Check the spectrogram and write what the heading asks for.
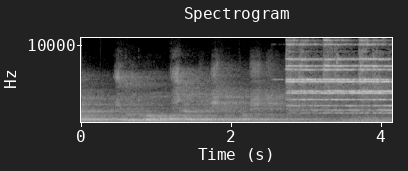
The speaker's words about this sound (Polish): ministranci dają sygnał dzwonkiem, że rozpoczyna się bardzo ważna modlitwa. Modlitwa, którą nazywamy epiklezą, modlitwa przywołania Ducha Świętego.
